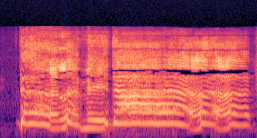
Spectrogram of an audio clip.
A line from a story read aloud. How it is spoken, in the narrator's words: pleading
